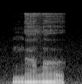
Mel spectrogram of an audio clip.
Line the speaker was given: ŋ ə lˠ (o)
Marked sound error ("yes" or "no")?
yes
